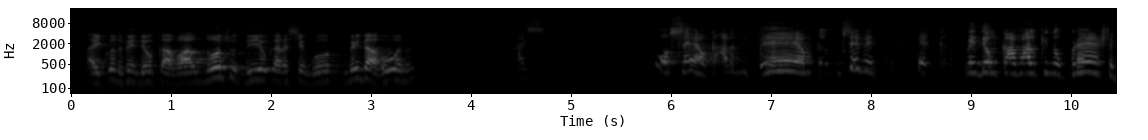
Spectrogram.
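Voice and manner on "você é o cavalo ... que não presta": very high, shrill, high-pitched yelling voice. Retelling how the buyer came back shouting at the horse seller, retelling a shout.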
